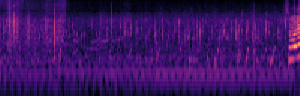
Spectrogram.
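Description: Water trickling steadily into an outdoor pond tank over a constant low hum, with a brief rustle in the first second.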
